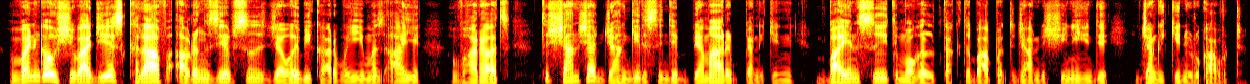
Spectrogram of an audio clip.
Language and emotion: Kashmiri, neutral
